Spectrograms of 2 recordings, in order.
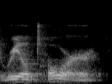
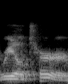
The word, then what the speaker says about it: Realtor: on me to uh pronounce it correctly which is real tour instead of real terror but uh you know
